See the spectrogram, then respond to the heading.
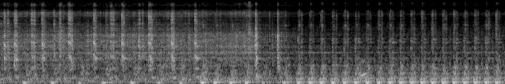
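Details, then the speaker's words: Suzuki Quad Runner LT160 ATV, single cylinder, bought cheap with unknown condition, running at fast idle on starting fluid, ragged then steadier; fuel in tank but suspected none reaching engine, not smoking, starts running out of gas; carburetor clean suspected needed. "I don't know how much of that is carb clean, but it's not smoking. So, oh, yeah, it's starting to run out of gas again."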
